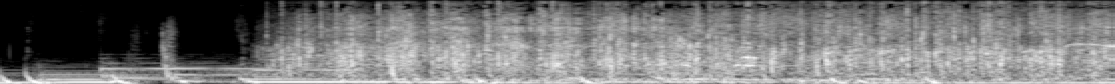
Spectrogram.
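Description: A short run of bright musical tones opens, then a loud, dense ovation of many hands clapping takes over and continues steadily to the end.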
